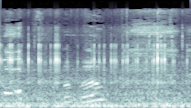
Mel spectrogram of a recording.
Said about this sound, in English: I bet you could hear the car. Probably. Because this car's kind of loud anyway. Yeah, this ain't the nicest road in the county. No. Pothole City, baby.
